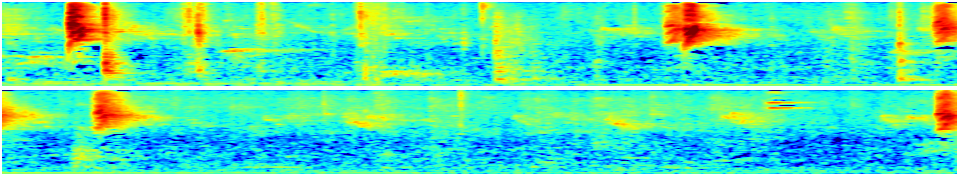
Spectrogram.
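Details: Female ultramarine grosbeak in mating solicitation, ready to pair. Brisk, high, clicking chips are spaced irregularly, some doubled, over a steady low hum.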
